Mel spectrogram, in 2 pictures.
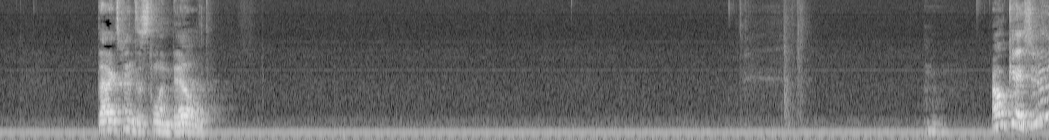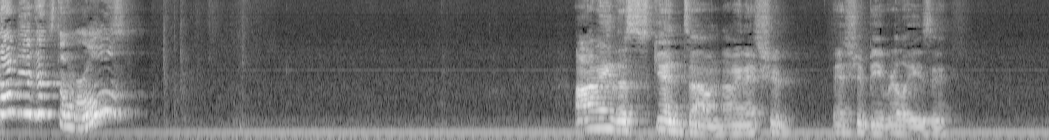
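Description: A young man sings out loudly in short bursts, close by.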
